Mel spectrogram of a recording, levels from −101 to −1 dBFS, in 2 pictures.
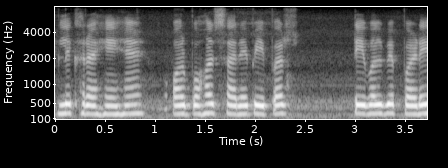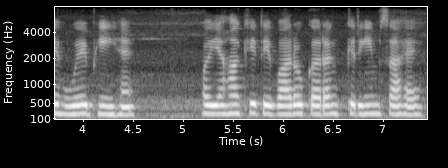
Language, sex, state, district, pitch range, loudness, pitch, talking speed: Hindi, female, Punjab, Pathankot, 215-230 Hz, -13 LUFS, 225 Hz, 175 wpm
